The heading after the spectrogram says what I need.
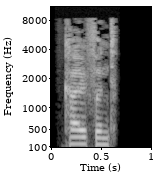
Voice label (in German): "keifend", German; adjectives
